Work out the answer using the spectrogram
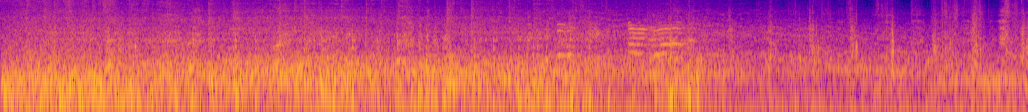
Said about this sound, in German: Er versucht, das Gleis zu überqueren! Aber da kommt doch ein Zug!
